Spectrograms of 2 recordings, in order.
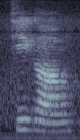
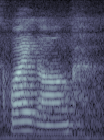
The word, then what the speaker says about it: Qigong: First of all, Qigong spelling Qigong, pronounced Qigong, not Qui-Gong.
